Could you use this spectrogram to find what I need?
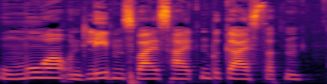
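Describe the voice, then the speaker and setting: Recorded very cleanly with a silent background, a woman speaks at a very slow pace in a fairly low pitch with fairly even intonation. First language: French (speaking German). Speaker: podcast host. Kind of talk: scripted narration.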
